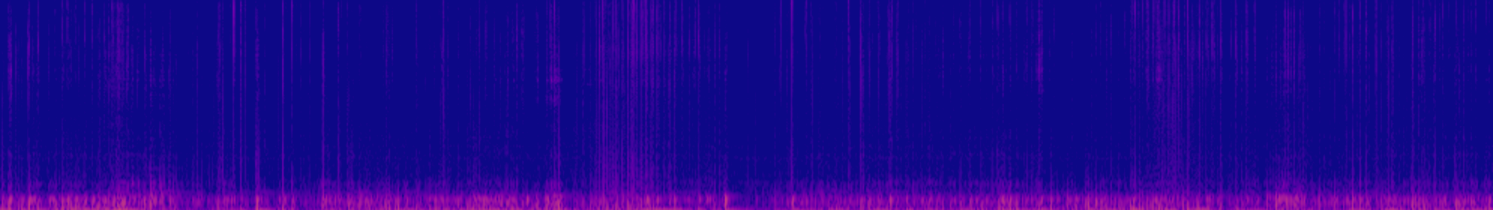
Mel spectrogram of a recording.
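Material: Metal mesh.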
